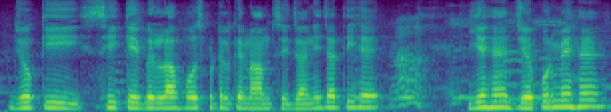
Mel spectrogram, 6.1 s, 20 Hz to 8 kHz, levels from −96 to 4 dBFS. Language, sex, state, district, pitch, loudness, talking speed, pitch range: Hindi, male, Rajasthan, Jaipur, 145 Hz, -17 LUFS, 145 wpm, 140-160 Hz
